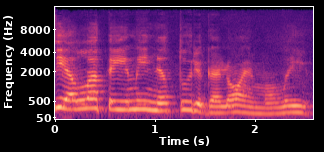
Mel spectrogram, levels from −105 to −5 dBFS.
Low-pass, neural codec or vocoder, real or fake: 14.4 kHz; codec, 44.1 kHz, 7.8 kbps, DAC; fake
